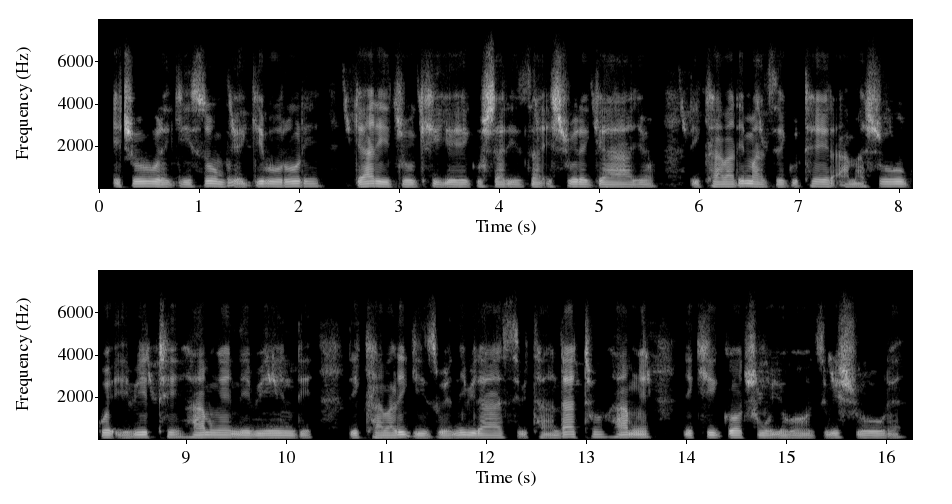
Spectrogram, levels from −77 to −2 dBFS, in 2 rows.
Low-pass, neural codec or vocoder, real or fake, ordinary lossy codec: 7.2 kHz; none; real; Opus, 32 kbps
